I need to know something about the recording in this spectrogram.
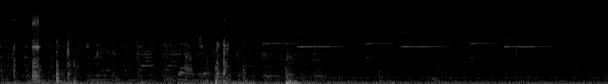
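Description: A few faint clicks and knocks, then from about halfway through a short electronic tune of high beeping notes that step between a few pitches.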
